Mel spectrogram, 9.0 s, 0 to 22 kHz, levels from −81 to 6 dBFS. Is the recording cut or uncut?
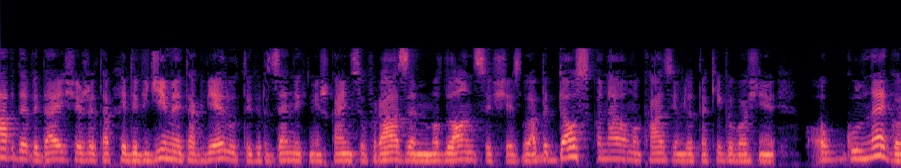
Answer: cut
